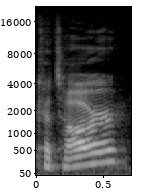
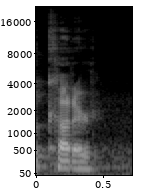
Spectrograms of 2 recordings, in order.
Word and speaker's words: Qatar: So, you can pronounce it Qatar, but it's also Cutter.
